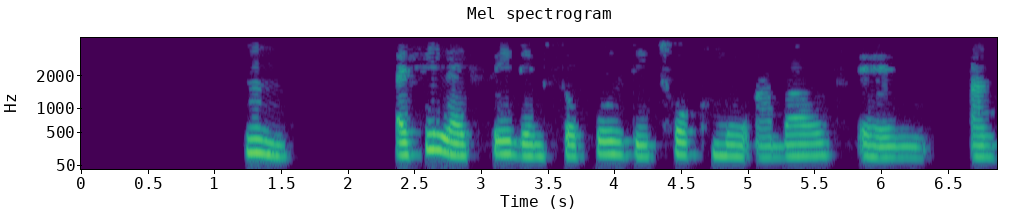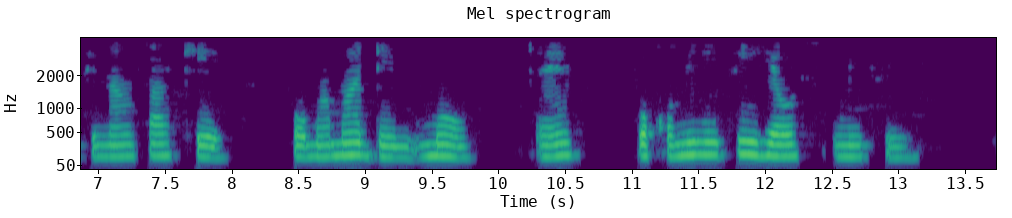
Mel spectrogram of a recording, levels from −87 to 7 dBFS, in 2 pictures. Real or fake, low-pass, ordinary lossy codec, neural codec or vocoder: real; 3.6 kHz; none; none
